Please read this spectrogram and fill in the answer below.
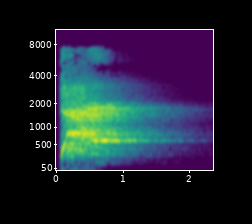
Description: scream

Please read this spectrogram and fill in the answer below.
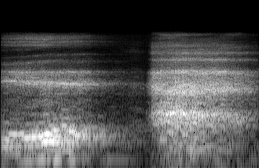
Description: zombie; dod

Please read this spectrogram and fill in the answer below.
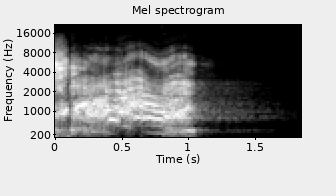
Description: charger spot prey, zombie; Left 4 Fortress

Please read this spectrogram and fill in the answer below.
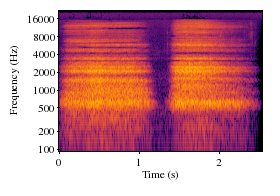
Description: shape breath; tf; slender

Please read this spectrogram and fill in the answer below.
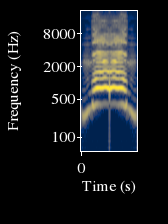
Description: jump; freak fortress 2; meemswarm; scout

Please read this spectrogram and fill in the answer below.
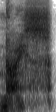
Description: cheers; tf

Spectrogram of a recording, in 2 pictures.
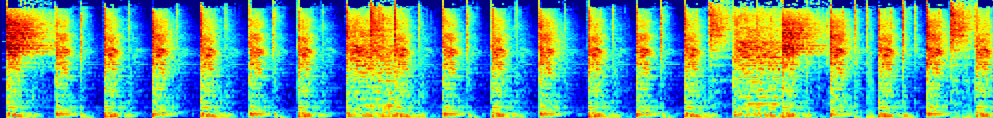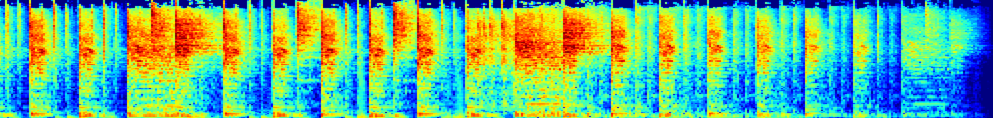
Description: tune; evolution

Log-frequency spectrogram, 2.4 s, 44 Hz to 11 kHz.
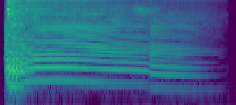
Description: fart; hl2dm

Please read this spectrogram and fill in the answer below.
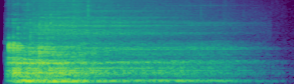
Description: wretch tunnels amb idle; A Machine for Pigs

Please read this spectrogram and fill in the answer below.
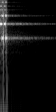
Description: escape beep message; tf; axel nosferatu

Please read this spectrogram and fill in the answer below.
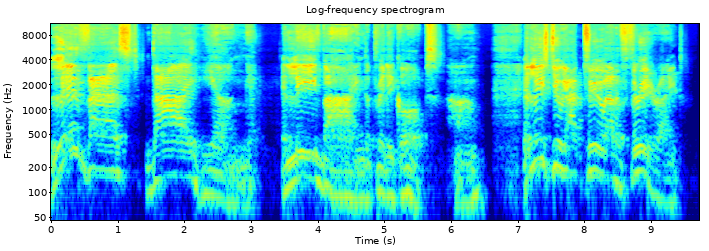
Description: spawn; death wish

